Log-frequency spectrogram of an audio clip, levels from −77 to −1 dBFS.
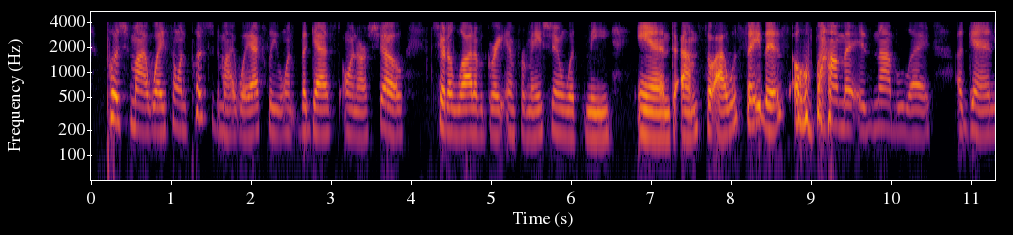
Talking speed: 175 wpm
